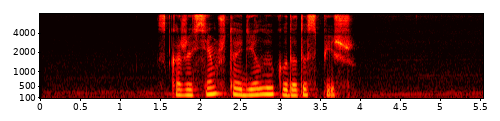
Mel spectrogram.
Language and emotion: Russian, neutral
